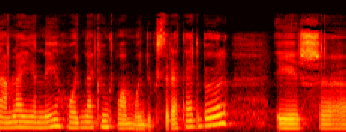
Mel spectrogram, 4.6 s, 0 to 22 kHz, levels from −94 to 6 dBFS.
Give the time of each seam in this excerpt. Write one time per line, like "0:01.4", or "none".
0:01.5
